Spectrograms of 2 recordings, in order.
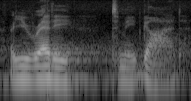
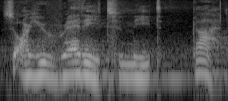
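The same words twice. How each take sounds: First: "Are you ready" softly, then "to meet God" whispered; hushed repeat. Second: Said in the usual way. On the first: Shown as a demonstration. Preacher repeating his question to the congregation, fading into a whisper. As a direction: drop the repeat to a whisper so it sinks in. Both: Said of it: "I'll say it again".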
